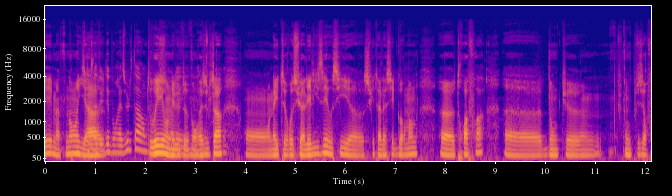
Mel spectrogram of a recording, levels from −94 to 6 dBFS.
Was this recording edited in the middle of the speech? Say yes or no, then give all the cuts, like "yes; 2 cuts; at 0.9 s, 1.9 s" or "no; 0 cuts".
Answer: no; 0 cuts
